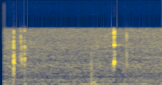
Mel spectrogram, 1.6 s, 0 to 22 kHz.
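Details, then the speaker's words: A 3.5-day-old newborn boy makes two brief, sharp hiccups about a second apart and seems unbothered; newborn hiccups. "has the hiccups I don't know if you just heard that one it's kind of loud outside 3 and 1/2 days old doesn't seem to be minded by them though too much I think he knows they'll go away"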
